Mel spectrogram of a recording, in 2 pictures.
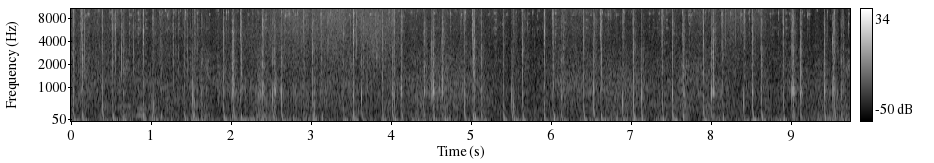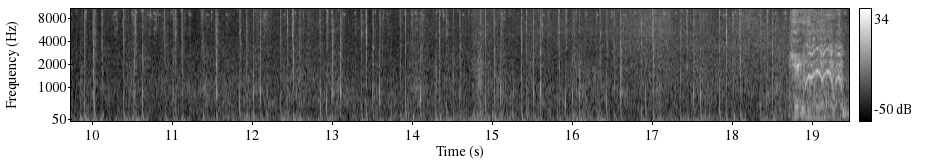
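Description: Horse hooves clip-clopping steadily at a trot in The Witcher 3 video game, a dense continuous patter with neighing mixed in, moderately close, running without a break throughout.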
